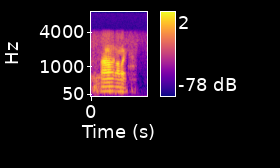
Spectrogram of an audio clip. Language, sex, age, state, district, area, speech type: Telugu, male, 18-30, Andhra Pradesh, Kakinada, rural, conversation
